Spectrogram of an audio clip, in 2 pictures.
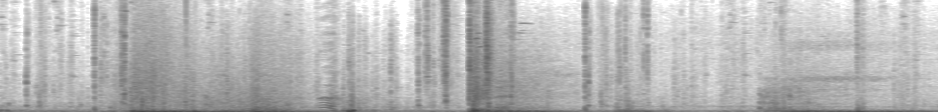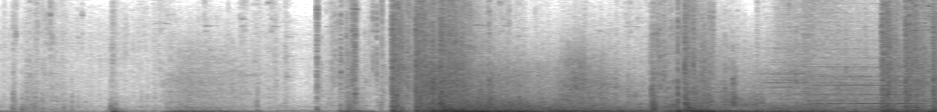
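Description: A giant dragon crashes and rumbles heavily as it moves.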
